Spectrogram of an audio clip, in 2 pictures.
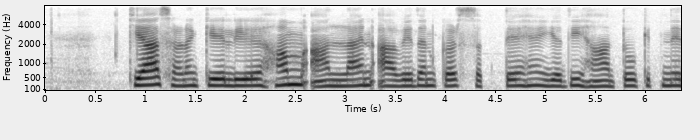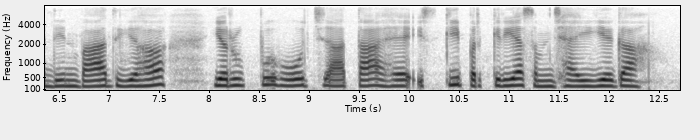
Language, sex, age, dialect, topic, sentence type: Hindi, female, 25-30, Garhwali, banking, question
